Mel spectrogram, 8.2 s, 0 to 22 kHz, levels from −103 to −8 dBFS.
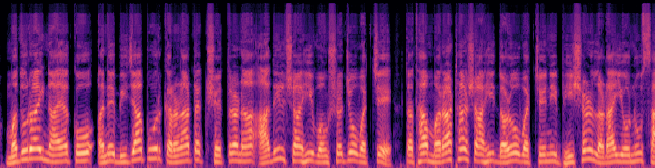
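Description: Opus compression runs throughout this speech clip: full bandwidth reaching about 20.4 kHz, but plainly rough, grainy texture, likely from CELT-mode band filling at a low bitrate near 24 kbps.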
